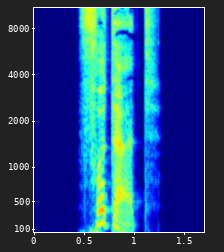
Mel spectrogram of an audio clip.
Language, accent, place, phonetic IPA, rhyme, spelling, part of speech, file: German, Germany, Berlin, [ˈfʊtɐt], -ʊtɐt, futtert, verb, De-futtert.ogg
- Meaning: inflection of futtern: 1. second-person plural present 2. third-person singular present 3. plural imperative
